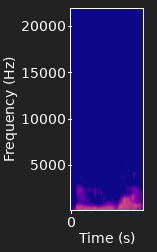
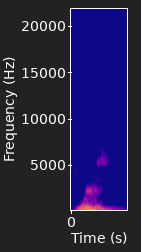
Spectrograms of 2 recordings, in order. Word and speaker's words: muy: How do I pronounce MUY? I pronounce it as muy.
